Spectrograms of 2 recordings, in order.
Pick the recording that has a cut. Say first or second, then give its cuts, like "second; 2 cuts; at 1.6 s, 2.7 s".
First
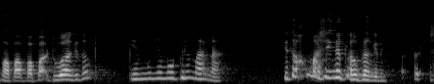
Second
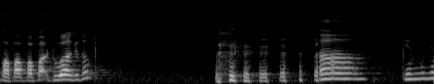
first; 1 cut; at 1.1 s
